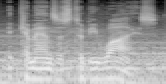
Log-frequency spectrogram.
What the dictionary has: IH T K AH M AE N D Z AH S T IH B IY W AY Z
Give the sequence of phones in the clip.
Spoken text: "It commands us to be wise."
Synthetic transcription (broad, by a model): IH T K AH M AE N D Z AH S T IH B IY W AY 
